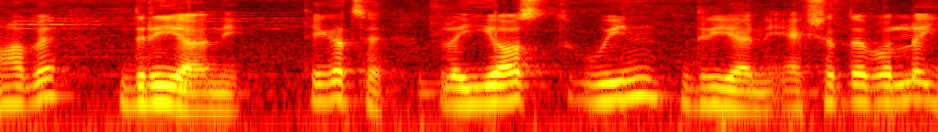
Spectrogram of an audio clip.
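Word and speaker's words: যস্ত্বিন্দ্রিয়াণি: এবং এখানে যে ব আছে, বয়ের উচ্চারণটা আমরা ইতিমধ্যেই বলেছি, এর উচ্চারণটা উয়োর মতো হবে।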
